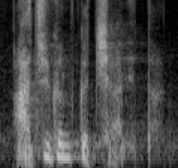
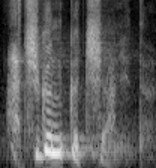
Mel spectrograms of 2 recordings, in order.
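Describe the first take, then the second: First: Hushed, urgent whisper. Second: Full voice. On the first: Preacher whispering a warning to the congregation. Whispered then repeated aloud. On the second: Preacher declaring the warning aloud to the congregation. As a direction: proclaim it after the whisper. Repeat aloud after whisper. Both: Acted.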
